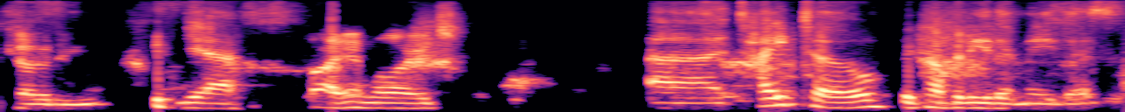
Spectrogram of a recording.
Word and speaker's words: Taito: T-A-I-T-O. I would say that's Taito. Right. I mean, if it's a Japanese company, you would pronounce all of the vowels out. So it would be Taito.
